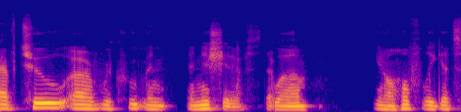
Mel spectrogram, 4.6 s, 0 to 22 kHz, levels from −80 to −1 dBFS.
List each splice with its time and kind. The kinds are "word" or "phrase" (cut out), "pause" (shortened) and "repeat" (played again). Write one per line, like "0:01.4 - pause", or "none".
0:01.8 - pause
0:02.7 - phrase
